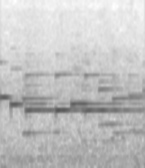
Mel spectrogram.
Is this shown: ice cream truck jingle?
yes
